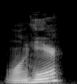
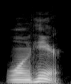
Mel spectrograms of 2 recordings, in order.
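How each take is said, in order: Both takes have the same delivery.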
